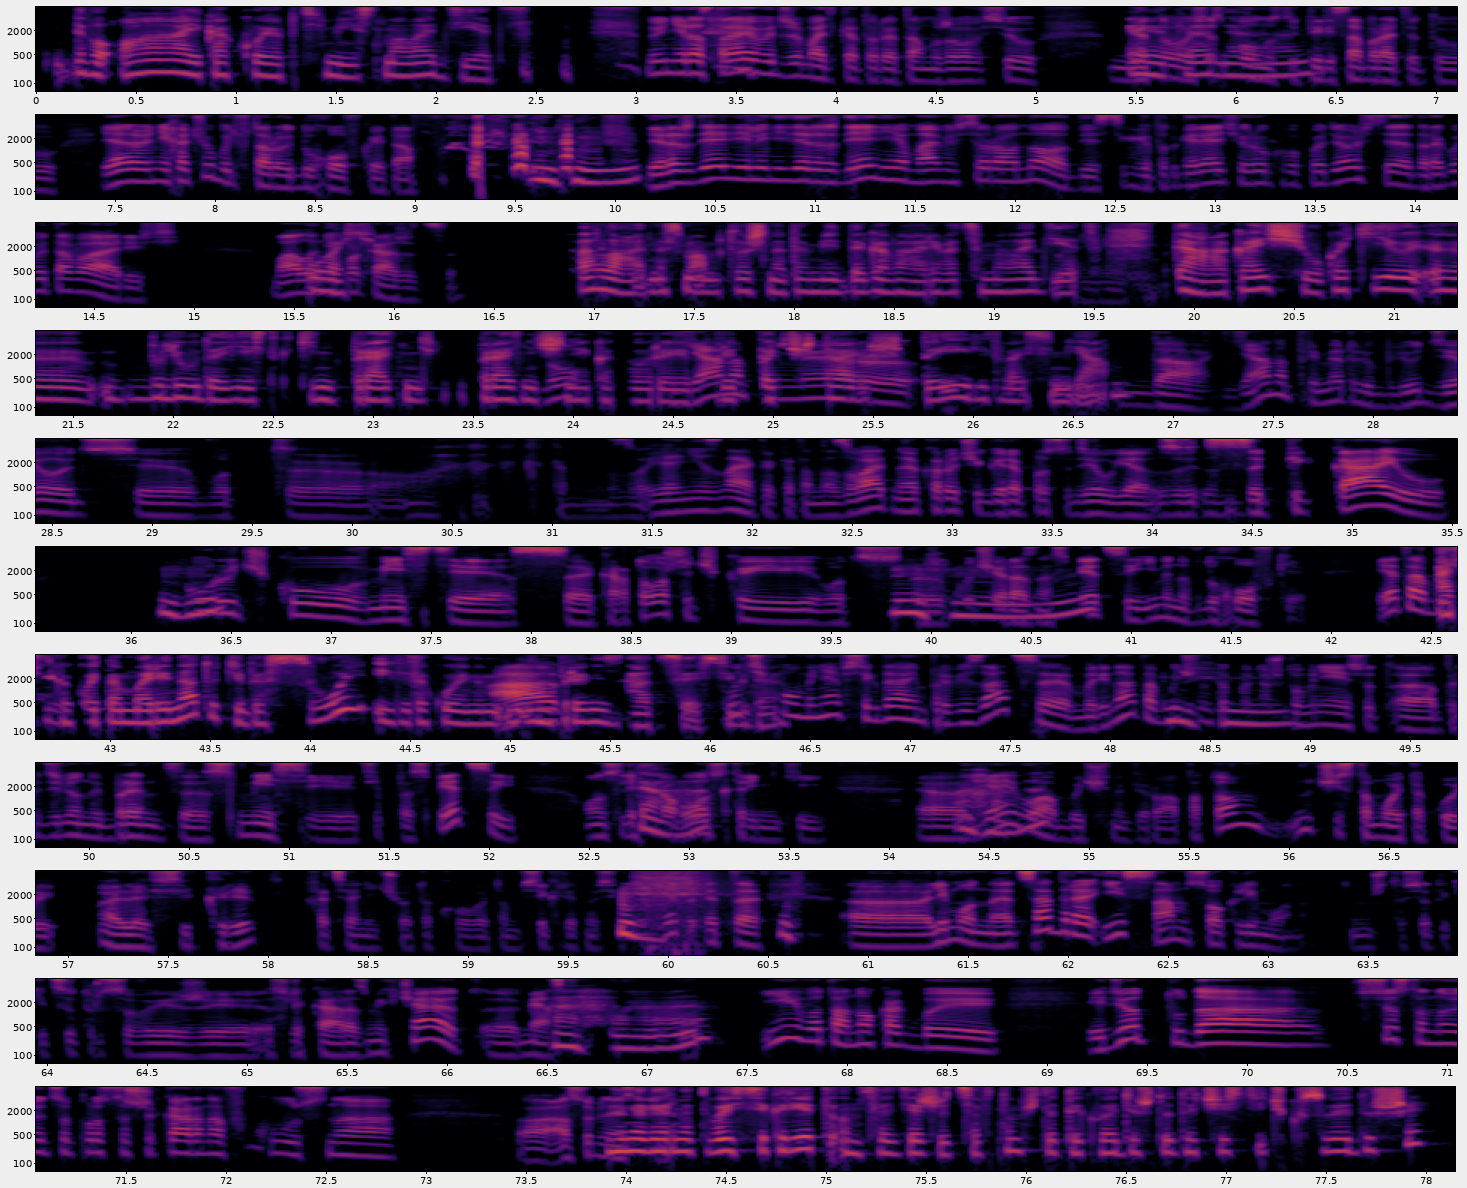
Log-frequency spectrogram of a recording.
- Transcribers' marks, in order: chuckle; laugh; chuckle; put-on voice: "а-ля секрет"; chuckle; other background noise; tapping
- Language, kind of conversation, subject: Russian, podcast, Какие блюда в вашей семье связаны с праздниками и обычаями?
